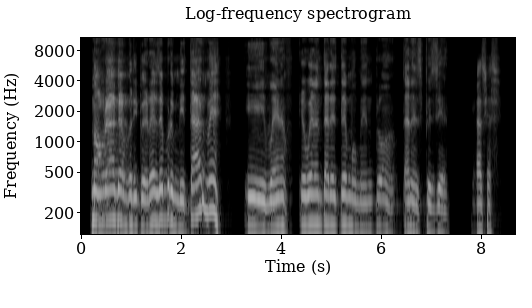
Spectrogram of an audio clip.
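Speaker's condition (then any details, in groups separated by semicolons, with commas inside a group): Cerebral palsy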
